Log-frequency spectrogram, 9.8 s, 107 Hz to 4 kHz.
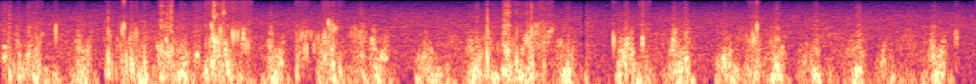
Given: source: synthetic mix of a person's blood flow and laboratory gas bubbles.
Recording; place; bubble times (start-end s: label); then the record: Doppler ultrasound of blood flow; precordium
0.00-0.22 s: bubbles
0.29-0.43 s: bubbles
0.53-0.59 s: bubbles
1.03-1.51 s: bubbles
1.54-1.77 s: bubbles
1.88-2.52 s: bubbles
2.94-3.44 s: bubbles
3.50-3.67 s: bubbles
4.82-5.55 s: bubbles
6.11-6.18 s: bubbles
6.23-6.29 s: bubbles
6.38-6.50 s: bubbles
7.44-7.62 s: bubbles
9.54-9.59 s: bubbles
From the record:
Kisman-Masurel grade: 233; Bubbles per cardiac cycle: several, 3 to 8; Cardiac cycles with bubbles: 50 to 99%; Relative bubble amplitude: loud (0.450 to 0.775); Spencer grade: 3 (all of the cardiac periods contain showers or single bubble signals, but not dominating or overriding the cardiac motion signals); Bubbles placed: only in the low amplitude regions of the cardiac cycle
